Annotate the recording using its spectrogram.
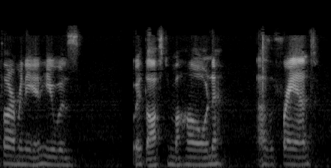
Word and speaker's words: Austin Mahone: I said that wrong. Austin Mahone. I think I said it wrong earlier too. I think I said Austin Mahomes.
